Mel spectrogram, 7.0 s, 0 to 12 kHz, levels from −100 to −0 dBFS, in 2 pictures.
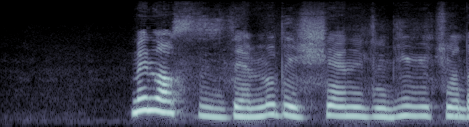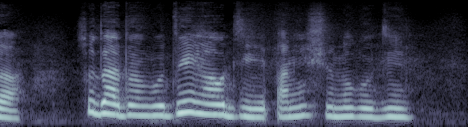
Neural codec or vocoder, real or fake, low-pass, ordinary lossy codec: codec, 24 kHz, 1 kbps, SNAC; fake; none; none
